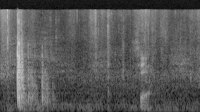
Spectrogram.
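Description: A single sharp clack as a small black part is set down on a plastic folding table.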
